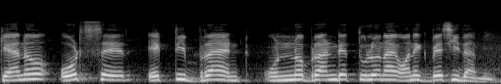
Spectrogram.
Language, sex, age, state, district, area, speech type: Bengali, male, 60+, West Bengal, Howrah, urban, read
